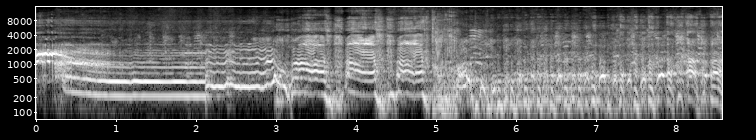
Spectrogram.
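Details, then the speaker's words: Adult man diagnosed with sleep apnea, using CPAP, imitates his own snoring in a comedy routine: a voiced moan breaking into rapid, rough, roaring growls, exaggerated loud sleep-apnea snoring. "For those of you that don't know, sleep apnea means I snore like a monster. When I say I snore like a monster, I don't mean it's like, what's that racket? I mean, it sounds like there's a monster in your home and it wants to murder your entire family."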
